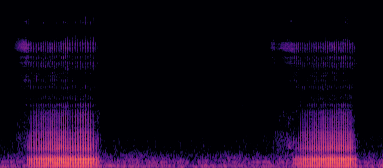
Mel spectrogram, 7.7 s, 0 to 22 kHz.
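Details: Sleeping dog snoring, recorded December 21, 2019: two low, rattling snore bursts about five seconds apart, each lasting roughly one and a half seconds, with quiet breathing between them.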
